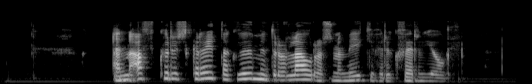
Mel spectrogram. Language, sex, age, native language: Icelandic, female, 30-39, Icelandic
